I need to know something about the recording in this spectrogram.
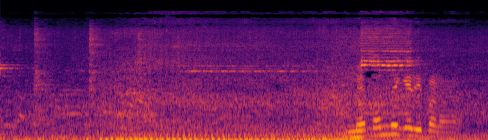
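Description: A motorbike engine rumbles past.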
